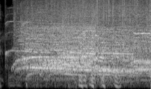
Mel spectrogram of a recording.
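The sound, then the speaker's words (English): A clapping sound effect played in a livestream: a crowd bursts into loud, steady applause with cheering and whoops mixed in, the dense clapping starting abruptly and holding at full strength for about three seconds. “All right, we got some claps in here from Don DeLacy.”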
